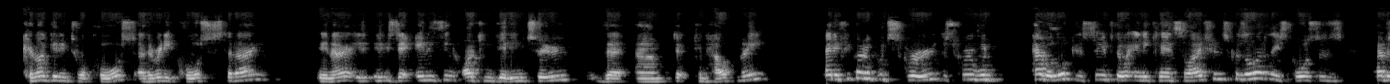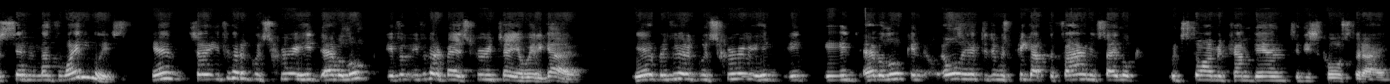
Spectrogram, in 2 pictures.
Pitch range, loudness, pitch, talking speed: 175-250 Hz, -22 LUFS, 215 Hz, 255 wpm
